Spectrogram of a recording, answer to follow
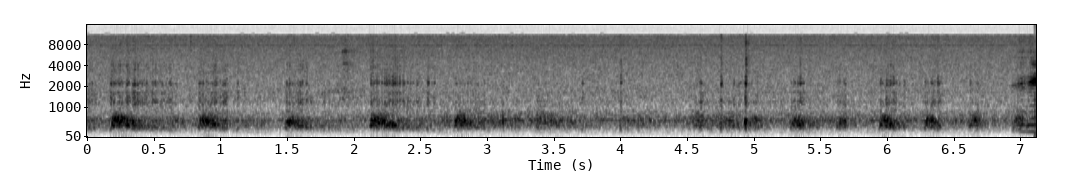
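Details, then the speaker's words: Rhythmic whooshing pulses at about 92 a minute over a steady hum: home Doppler over the pregnant mother's lower abdomen picking up her own arterial blood flow off the placenta, distinct from the baby's heartbeat. "going back to where my artery is again you can hear that's completely different than babies that's the artery that's my heartbeat off the placenta"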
